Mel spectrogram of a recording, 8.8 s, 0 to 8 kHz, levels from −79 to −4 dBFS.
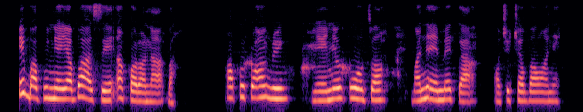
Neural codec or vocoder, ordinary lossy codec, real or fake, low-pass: codec, 16 kHz, 2 kbps, FunCodec, trained on LibriTTS, 25 frames a second; none; fake; 7.2 kHz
